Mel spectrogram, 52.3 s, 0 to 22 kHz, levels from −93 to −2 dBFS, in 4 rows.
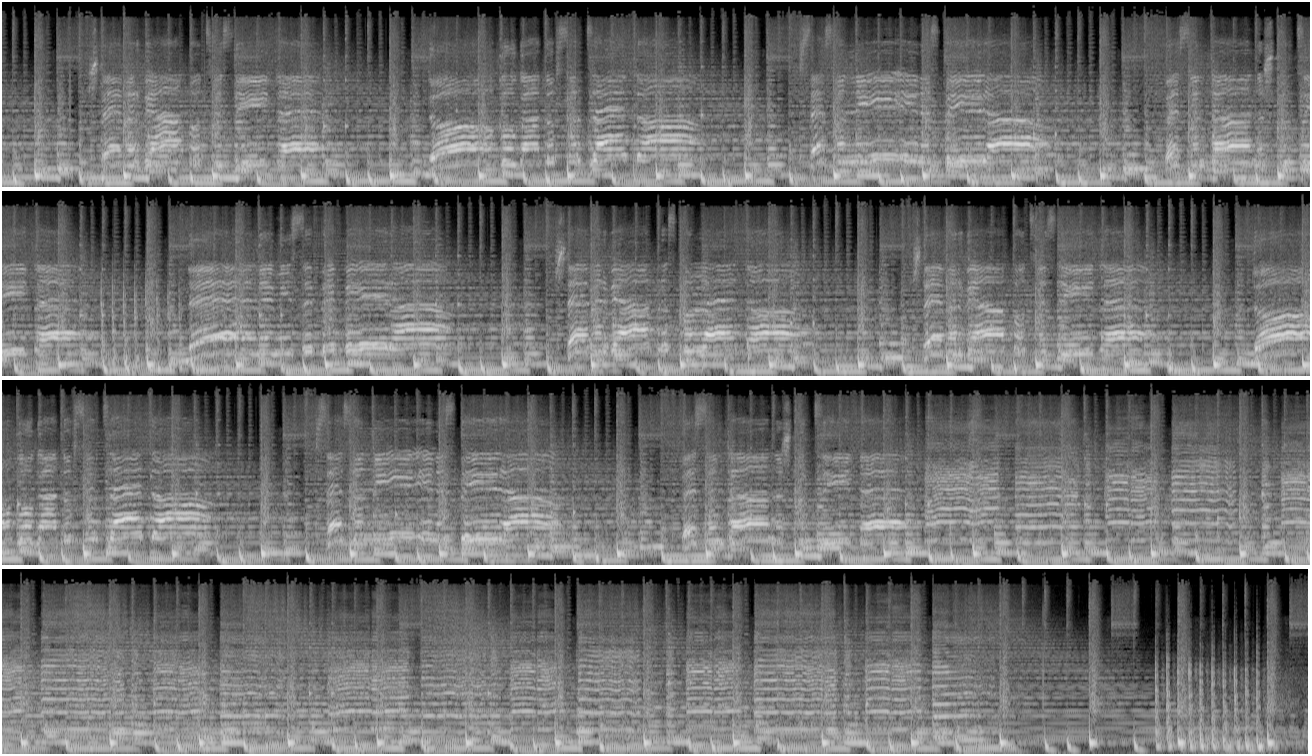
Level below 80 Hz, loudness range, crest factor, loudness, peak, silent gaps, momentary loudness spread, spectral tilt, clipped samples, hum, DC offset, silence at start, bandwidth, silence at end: -40 dBFS; 2 LU; 16 dB; -24 LUFS; -8 dBFS; none; 7 LU; -4.5 dB/octave; under 0.1%; none; under 0.1%; 0 s; 19.5 kHz; 0 s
